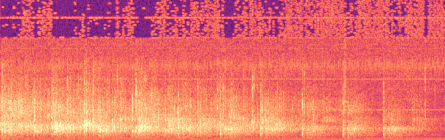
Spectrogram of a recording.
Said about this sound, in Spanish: Alguien puede celebrar, alguien puede decir amén, alguien puede aplaudir al Señor. Gloria a Dios.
